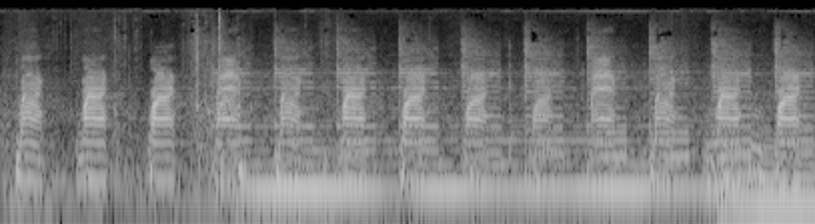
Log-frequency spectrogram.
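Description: A duck quacks over and over in a steady, evenly spaced rhythm, about nine loud nasal quacks in a row, with a low droning hum coming in underneath partway through.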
